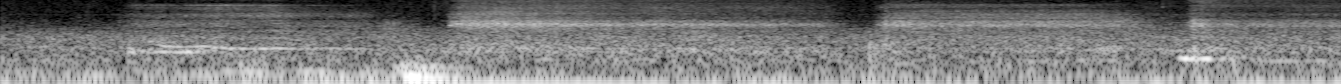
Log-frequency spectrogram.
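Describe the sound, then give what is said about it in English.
Quiet, slow nasal breathing during an alternate nostril yoga breathing exercise: a few long, airy, hissing breaths drawn through the nose in a steady rhythm. “And after you start breathing, Anuloma Viloma.”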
